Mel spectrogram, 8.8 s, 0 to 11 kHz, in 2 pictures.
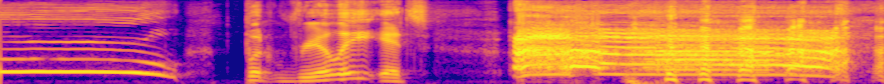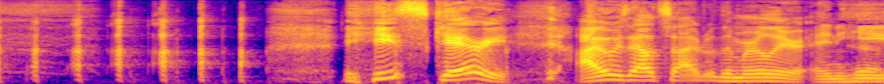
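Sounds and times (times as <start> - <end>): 
person imitating a hound dog's howl: 0.0 - 0.9, 2.6 - 4.3
speech: 1.2 - 4.7, 6.1 - 8.8
laughter: 3.0 - 6.4.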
